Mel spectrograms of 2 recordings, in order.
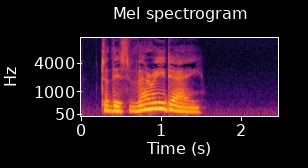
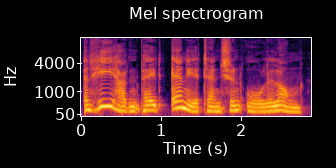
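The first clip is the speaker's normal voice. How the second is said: ordinary delivery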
